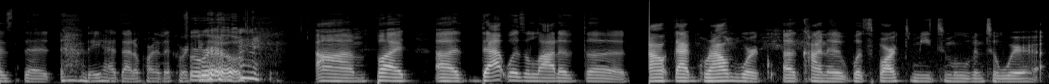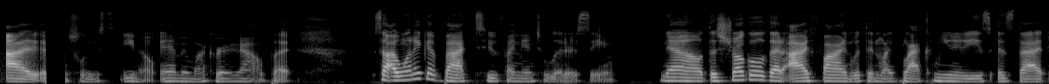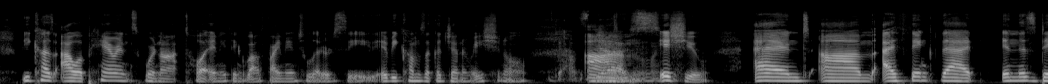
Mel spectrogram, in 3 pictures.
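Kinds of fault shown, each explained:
Input switched to a poorer device: from 6.29 s the speech drops out for about 200 ms, then returns a few dB different in level and duller, with nothing above 8.6 kHz and a new noise floor some 35 dB below the signal, until it clears at 11.15 s. On a spectrogram the upper band is cut off flat across that stretch. The waveform shows a short gap and a step in level. The likely cause is the recording input changing to a narrower-band microphone.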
